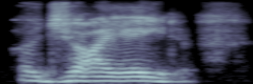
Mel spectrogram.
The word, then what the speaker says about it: JIATF: At the heart of this transformation was the creation of something called a Joint Interagency Task Force, or the acronym is pronounced a JIATF.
